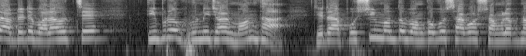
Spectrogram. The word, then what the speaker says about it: মন্থা: সাবজেক্টে বলা হয়েছে severe cyclonic Sturm মন্থা, pronunciation মন্থা over West central বে অফ বেঙ্গল।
